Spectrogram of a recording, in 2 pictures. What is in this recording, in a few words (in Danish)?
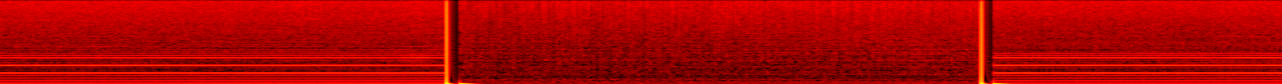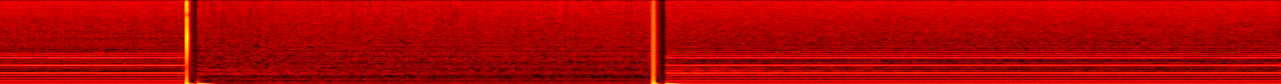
Stoj Vintage Uden GND Efter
